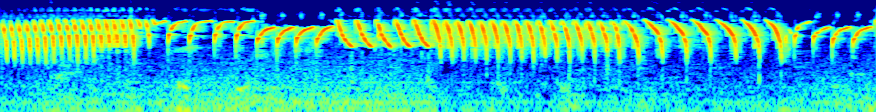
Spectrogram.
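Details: White-rumped shama, clear-sound training recording: long rapid series of sharply falling whistled notes, repeated about twice per second and accelerating in stretches into quick rattles, with brief changes of pace and clean background.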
